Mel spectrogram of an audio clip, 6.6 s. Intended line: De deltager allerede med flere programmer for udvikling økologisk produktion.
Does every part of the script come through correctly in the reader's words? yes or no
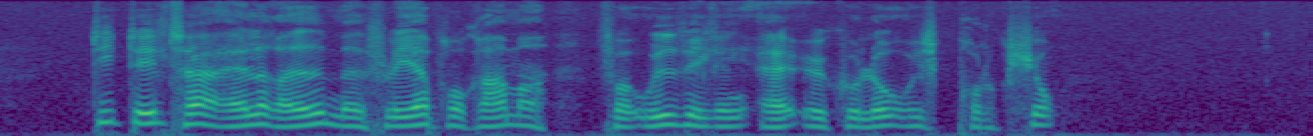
no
